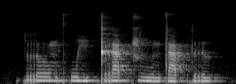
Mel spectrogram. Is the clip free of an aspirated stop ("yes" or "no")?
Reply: no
